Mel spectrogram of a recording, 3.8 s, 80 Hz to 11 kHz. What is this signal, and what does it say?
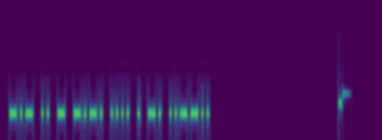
Morse code, heard as a keyed tone, about 44 wpm, 700 Hz. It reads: KITCHEN?
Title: Sentences from Top 1400 Words 45wpm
